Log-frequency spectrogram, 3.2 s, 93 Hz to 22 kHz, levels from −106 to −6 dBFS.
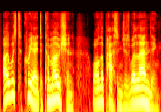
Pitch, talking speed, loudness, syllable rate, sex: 145 Hz, 205 wpm, -18 LUFS, 6.9 syllables/s, male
